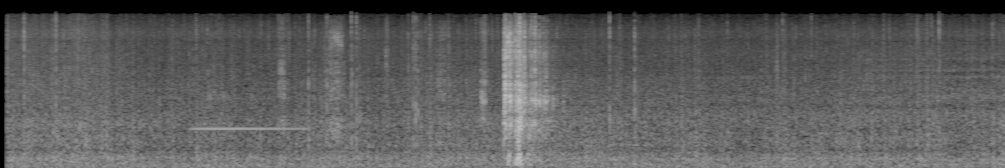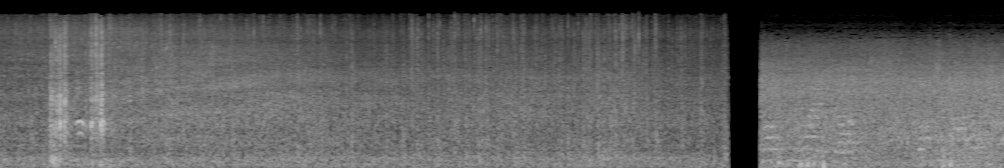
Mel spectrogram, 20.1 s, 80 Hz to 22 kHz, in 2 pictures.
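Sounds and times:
rain pattering on a car: 0.1s - 20.0s
steady beep: 1.9s - 3.2s
loud sudden noise: 17.7s - 20.0s.

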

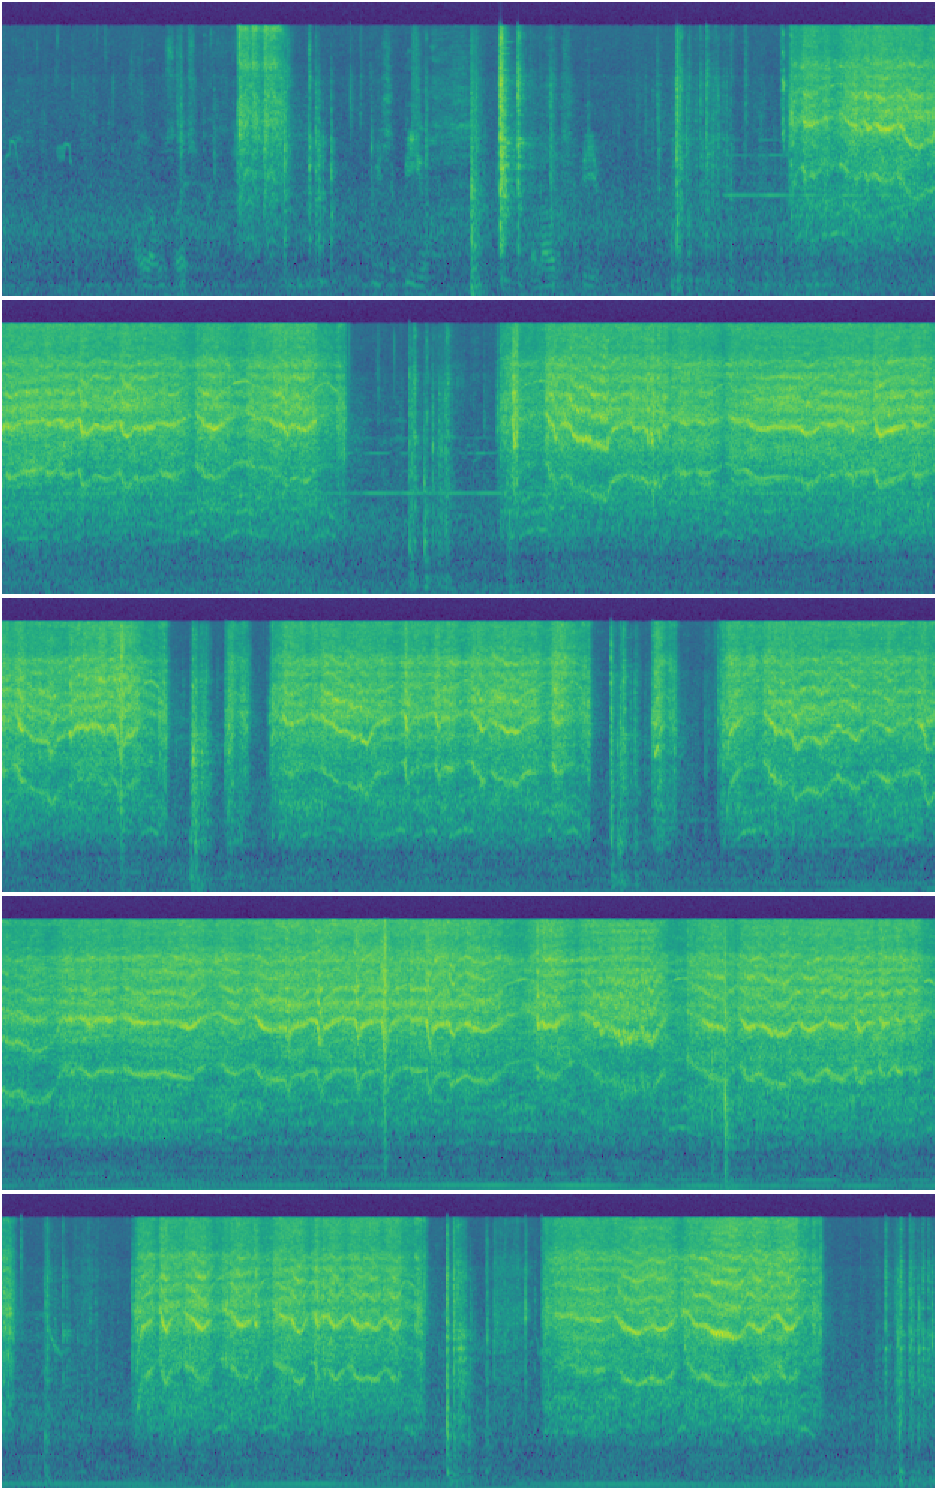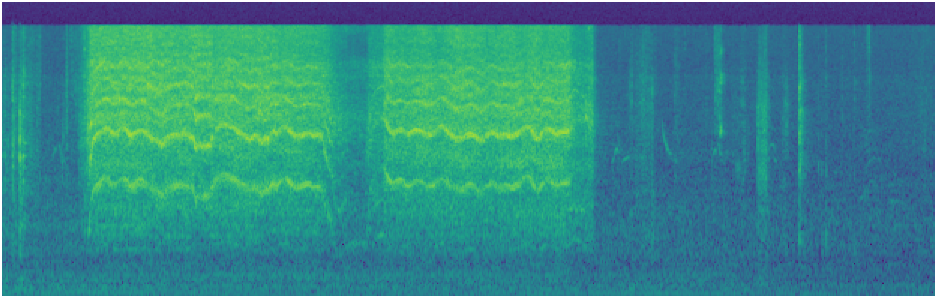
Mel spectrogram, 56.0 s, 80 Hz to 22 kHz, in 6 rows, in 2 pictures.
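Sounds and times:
cordless drill whining: 7.2s - 24.6s, 25.2s - 37.5s, 38.6s - 41.6s, 42.2s - 45.6s, 47.4s - 52.6s.

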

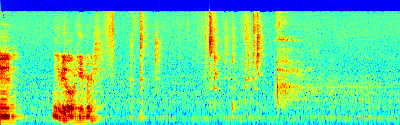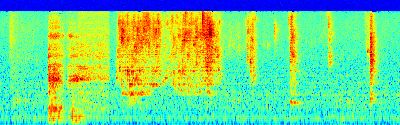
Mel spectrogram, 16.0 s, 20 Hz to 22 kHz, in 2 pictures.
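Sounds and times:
splash into toilet water: 10.3s - 13.2s
water splashing and trickling: 10.3s - 14.6s
water drips: 10.3s - 15.6s.

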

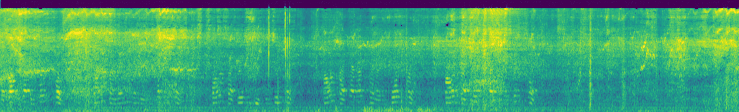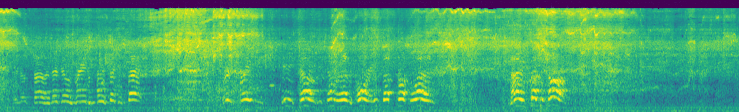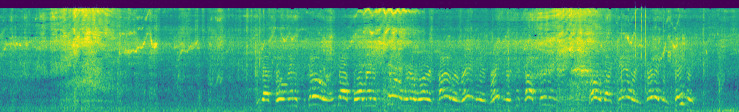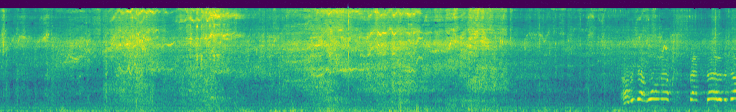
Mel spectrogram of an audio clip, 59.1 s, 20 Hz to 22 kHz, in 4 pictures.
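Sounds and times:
outdoor rush: 0.0s - 59.0s
rc car motor and tyre whine: 0.0s - 59.0s.

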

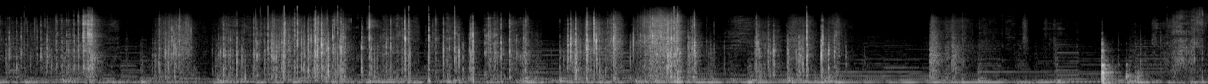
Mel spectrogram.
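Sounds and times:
plastic and paper crinkling: 0.0s - 8.6s, 9.3s - 10.7s, 11.4s - 12.0s
background music: 0.0s - 12.0s.

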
